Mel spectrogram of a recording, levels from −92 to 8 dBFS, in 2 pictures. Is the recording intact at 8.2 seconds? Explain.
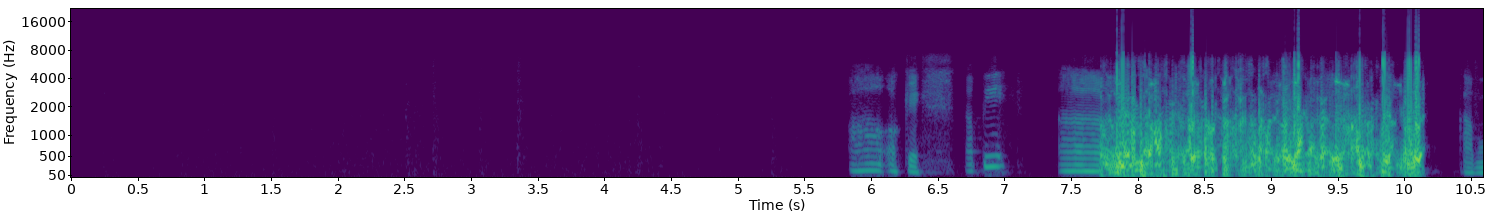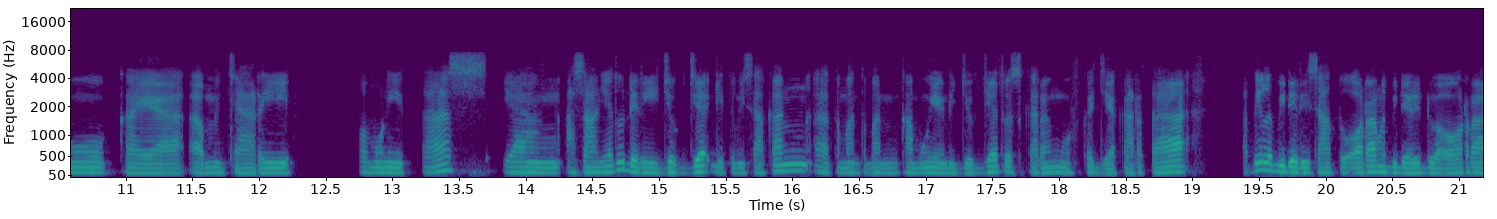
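No. From 7.71 to 10.16 s, just before "kamu kayak e mencari", a codec payload misread occurs: octet-aligned AMR frames are unpacked as bandwidth-efficient, misplacing every field. The sound becomes garbled, warbling noise, and a spectrogram shows harmonics replaced by smeared, noise-like energy.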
